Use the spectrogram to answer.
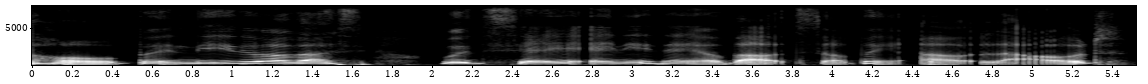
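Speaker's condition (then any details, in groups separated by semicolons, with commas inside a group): Cerebral palsy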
